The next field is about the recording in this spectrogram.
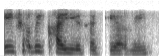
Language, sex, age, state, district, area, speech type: Bengali, female, 60+, West Bengal, Paschim Bardhaman, rural, conversation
